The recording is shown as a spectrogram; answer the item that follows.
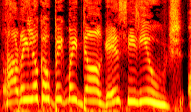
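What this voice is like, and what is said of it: Put-on Cork accent. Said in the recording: “My one, sadly, will have to be a Cork accent because that's all I can do.”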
